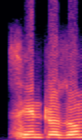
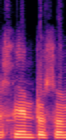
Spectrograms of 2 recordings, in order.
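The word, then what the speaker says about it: centrosome: সেন্ট্রোজোম আর সেন্ট্রোসোম কি একই জিনিস? হ্যাঁ, সেন্ট্রোজোম আর সেন্ট্রোসোম একই জিনিস, যে যেভাবে উচ্চারণ করে। ইংলিশ উচ্চারণে সেন্ট্রোজোম আসে, বাংলায় দন্ত স দিয়ে লেখে, বর্গীয় জ দিয়ে লেখে।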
